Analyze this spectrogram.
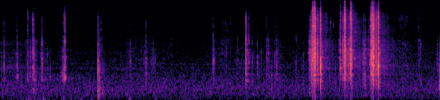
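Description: Sporterized Lee-Enfield bolt-action rifle being handled: light clicks and rattles of the sling and action, then three sharp metal clacks in quick succession about four seconds in as the bolt is worked to chamber a round before firing.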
